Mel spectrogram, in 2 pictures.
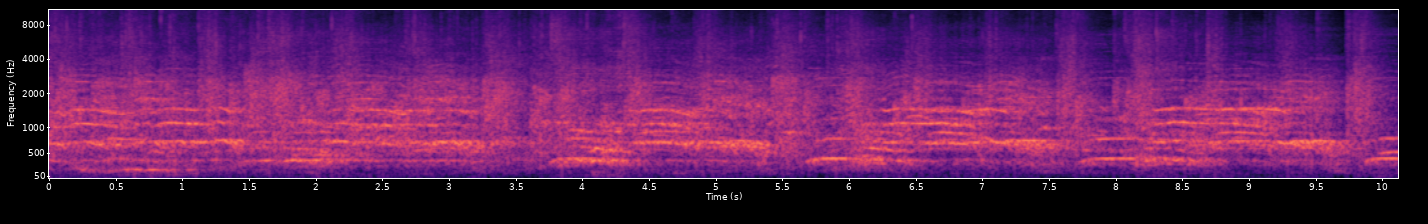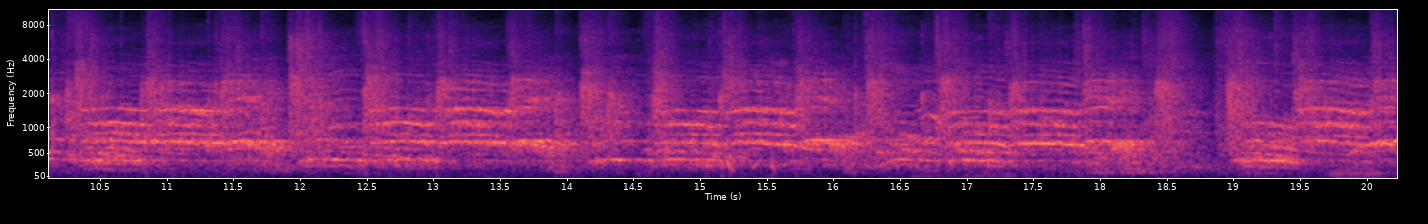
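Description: A crowd of men and women sings along loudly in a room.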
